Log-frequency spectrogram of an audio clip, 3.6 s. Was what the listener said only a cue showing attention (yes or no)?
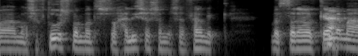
yes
